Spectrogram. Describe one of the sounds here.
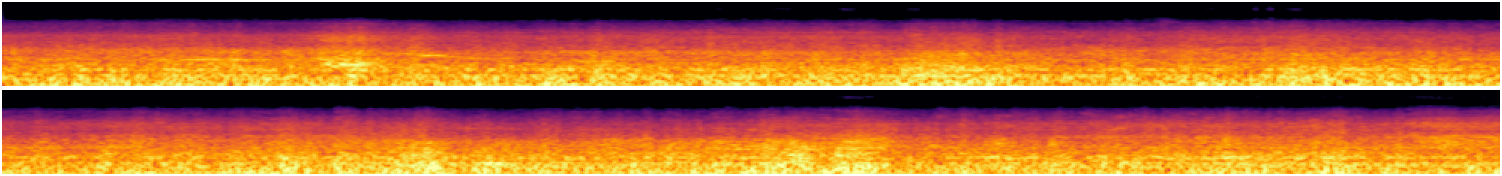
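A train rumbles and rattles steadily along the tracks, heard from inside a carriage.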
